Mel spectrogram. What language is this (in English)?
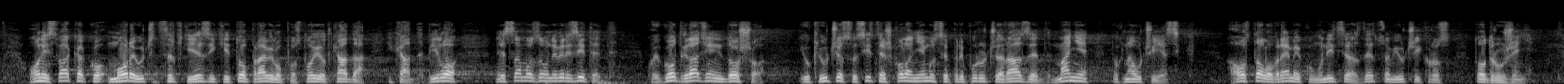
Serbian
